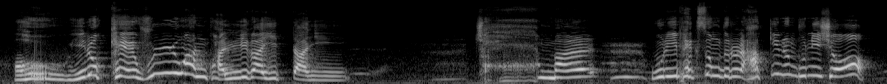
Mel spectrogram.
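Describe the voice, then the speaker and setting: An extremely high-pitched woman at a very slow pace, with very wide pitch swings and noticeable background noise. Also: very even loudness. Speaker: storytelling grandmother, volunteer storyteller for children. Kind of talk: folk tale narration to children. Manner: warm, expressive, childlike storyteller delivery.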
